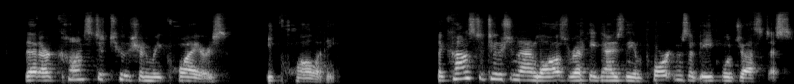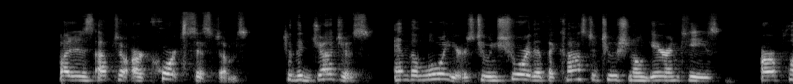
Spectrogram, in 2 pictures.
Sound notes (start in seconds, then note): none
